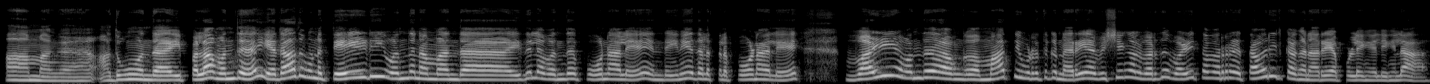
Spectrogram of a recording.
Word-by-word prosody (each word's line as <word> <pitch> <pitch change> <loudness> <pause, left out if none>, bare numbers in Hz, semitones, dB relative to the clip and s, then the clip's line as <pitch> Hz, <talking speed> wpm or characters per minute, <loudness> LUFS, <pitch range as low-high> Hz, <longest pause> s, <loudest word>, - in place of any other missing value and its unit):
ஆமாங்க. 190 -3 -1 0.4
அதுவும் 225 +5 0
அந்த 215 -1 +2 0.2
இப்பல்லாம் 230 +8 +4
வந்து 270 +1 +4 0.3
ஏதாவது 305 +10 +3
ஒண்ண 275 -4 +1
தேடி 320 +8 +4 0.2
வந்து 275 +3 0
நம்ம 250 -1 +1
அந்த 225 -1 +1 0.5
இதுல 280 +6 -4
வந்து 240 +2 -2 0.2
போனாலே 230 -2 -1 0.2
இந்த 215 -1 -7
இணையதளத்துல 240 -4 -4
போனாலே, 225 -3 -1 0.7
வழியை 365 +10 +4
வந்து 295 +2 -1 0.2
அவங்க 240 -2 -2 0.2
மாத்தி 325 +7 -2
வுடுறத்துக்கு 275 +1 -6
நெறைய 255 +6 +1
விஷயங்கள் 310 +1 -5
வருது. 250 +7 -4
வழி 255 +5 -2
தவர்ற 290 -1 -3
தவறியிருக்காங்க 275 -7 -2
நெறையா 205 0 -1
புள்ளைங்க 195 -1 -5
இல்லைங்களா? 190 0 -4
250 Hz, 130 wpm, -22 LUFS, 220-290 Hz, 0.7 s, இப்பல்லாம்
